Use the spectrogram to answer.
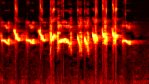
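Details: A Javan Oriental magpie-robin sings a rapid run of clear, high whistles, about a dozen varied notes in under three seconds, mixing sliding phrases and sharp chips, with no other sounds.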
